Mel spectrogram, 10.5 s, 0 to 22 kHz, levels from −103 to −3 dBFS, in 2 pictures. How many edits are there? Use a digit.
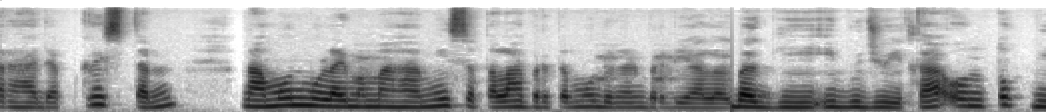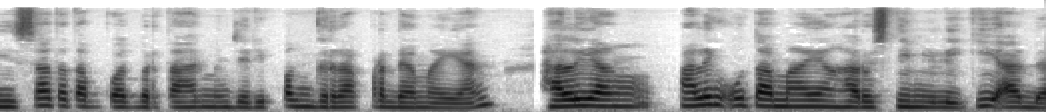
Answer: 1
